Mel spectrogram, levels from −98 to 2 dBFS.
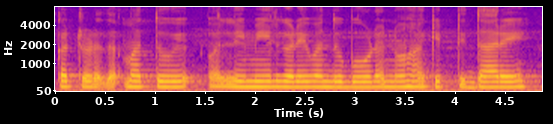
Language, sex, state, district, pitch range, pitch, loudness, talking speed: Kannada, female, Karnataka, Bidar, 185-195 Hz, 190 Hz, -14 LUFS, 100 wpm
